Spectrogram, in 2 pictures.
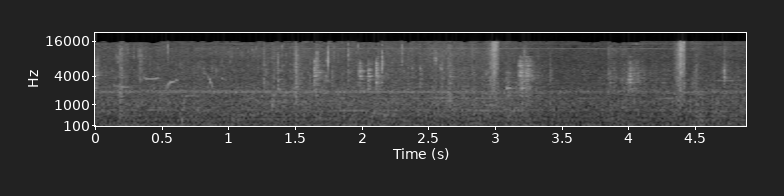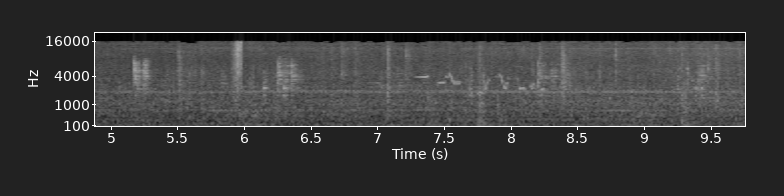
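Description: Small electric motor of a miniature model machine running steadily, with a thin steady high whine over a low rumble and scattered light clicks and taps.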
